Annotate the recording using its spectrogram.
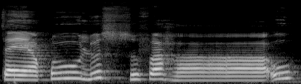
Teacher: لام کو سین سے ملانا ہے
